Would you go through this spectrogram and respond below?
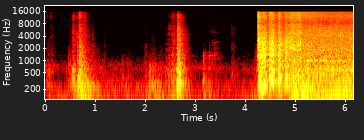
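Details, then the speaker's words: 2019 Toyota Tacoma 2.7 L, fully cold start after replacing belt, tensioner and idler pulley: couple of thumps, catches cleanly into an even idle with no metallic chirp; belt drive healthy after repair. "y bien como se pudo ver arranca de manera completamente normal Eso es lo que queríamos"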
